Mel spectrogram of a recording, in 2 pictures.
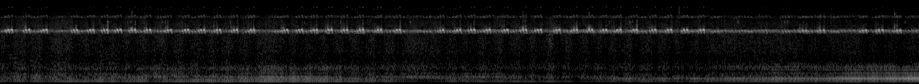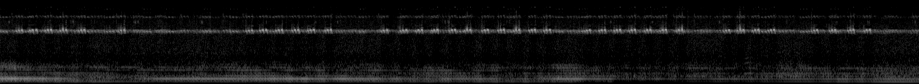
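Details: Grasshoppers stridulating in a flowery prairie meadow, short clustered bursts of high raspy pulses repeating steadily, over a faint low hum and rustle in the background.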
